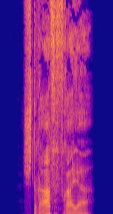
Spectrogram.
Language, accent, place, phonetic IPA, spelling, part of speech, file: German, Germany, Berlin, [ˈʃtʁaːfˌfʁaɪ̯ɐ], straffreier, adjective, De-straffreier.ogg
- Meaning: inflection of straffrei: 1. strong/mixed nominative masculine singular 2. strong genitive/dative feminine singular 3. strong genitive plural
